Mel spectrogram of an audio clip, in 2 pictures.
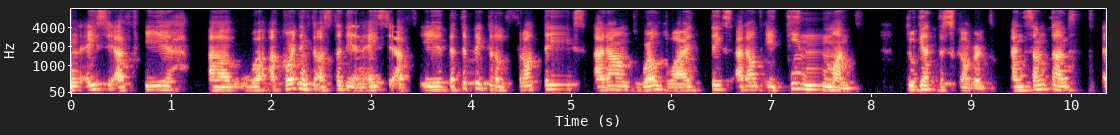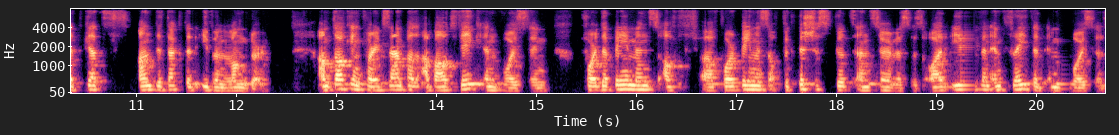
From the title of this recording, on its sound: Live Webinar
